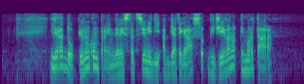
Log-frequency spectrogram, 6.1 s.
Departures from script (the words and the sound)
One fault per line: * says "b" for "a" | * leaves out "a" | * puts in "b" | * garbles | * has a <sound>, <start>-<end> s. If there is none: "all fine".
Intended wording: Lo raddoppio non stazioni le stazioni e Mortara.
* says "Il" for "Lo"
* says "comprende" for "stazioni"
* puts in "di Abbiategrasso Vigevano"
